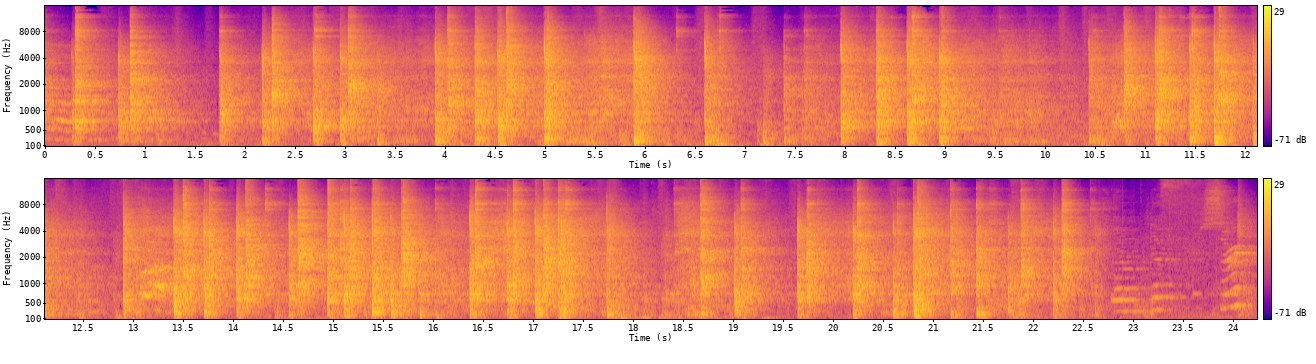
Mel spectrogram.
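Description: A hockey stick blade rapidly and irregularly clacking against a stickhandling ball and the hard laminate floor during a stickhandling drill, with short lulls every couple of seconds.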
